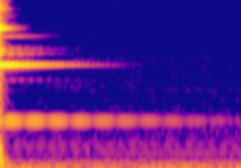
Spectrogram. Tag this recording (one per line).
glas
instrument
sine-like
tone
water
